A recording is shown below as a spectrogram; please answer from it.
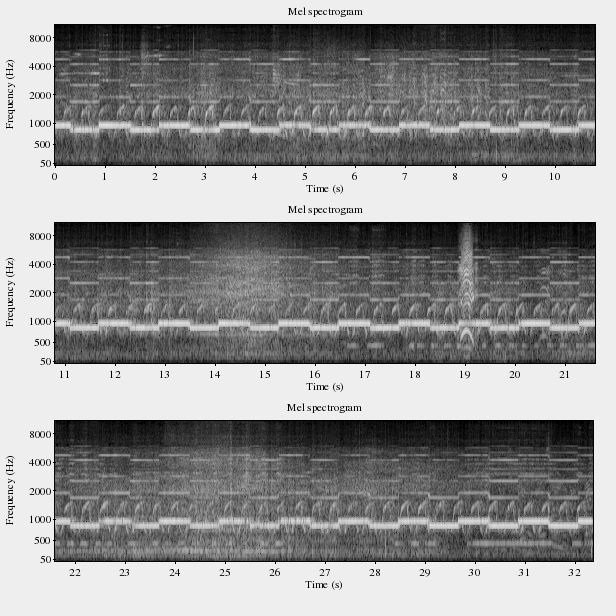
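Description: Vehicle siren sounding a steady two-tone hi-lo wail that alternates about once a second, with a faster repeating chirp layered over it, and a brief sharp whoop about two-thirds of the way through.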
